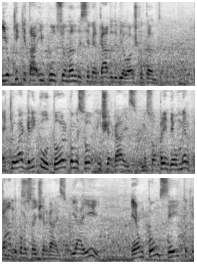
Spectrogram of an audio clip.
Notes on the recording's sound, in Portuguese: Estamos ao vivo da Hortitec 2023.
